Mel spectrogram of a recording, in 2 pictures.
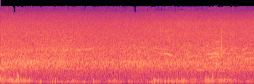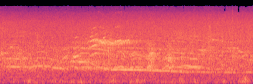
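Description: Distant voices of players shouting and calling across a football pitch over steady outdoor background noise, with a few louder calls from about six and a half seconds in.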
